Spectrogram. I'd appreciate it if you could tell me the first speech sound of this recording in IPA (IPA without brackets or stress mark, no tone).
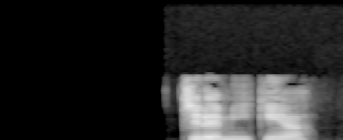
t͡ɕ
